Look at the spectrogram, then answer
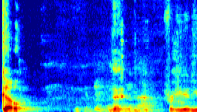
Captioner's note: laughter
